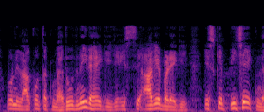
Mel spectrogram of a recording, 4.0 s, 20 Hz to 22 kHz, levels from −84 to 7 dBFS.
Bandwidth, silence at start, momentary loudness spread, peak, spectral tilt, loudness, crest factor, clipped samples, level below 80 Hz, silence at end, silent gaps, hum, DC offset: 8.8 kHz; 0.1 s; 10 LU; -4 dBFS; -6.5 dB/octave; -22 LUFS; 16 dB; under 0.1%; -50 dBFS; 0 s; none; none; under 0.1%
